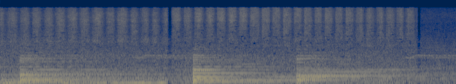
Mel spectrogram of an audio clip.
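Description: Wet hand-sanding of a leaf-spring steel knife blade: abrasive paper rubbing back and forth along the blade. Background music with sustained chords that change every second or two plays over it.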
